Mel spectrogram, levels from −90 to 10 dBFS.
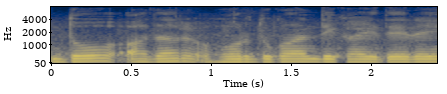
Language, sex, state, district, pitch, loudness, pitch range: Hindi, male, Uttar Pradesh, Shamli, 130 Hz, -15 LUFS, 130-135 Hz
